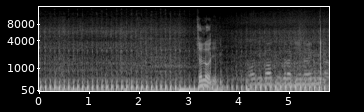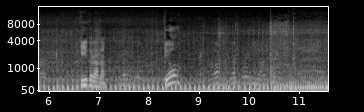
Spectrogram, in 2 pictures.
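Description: A motorcycle engine idles with a steady, rapid putter.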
